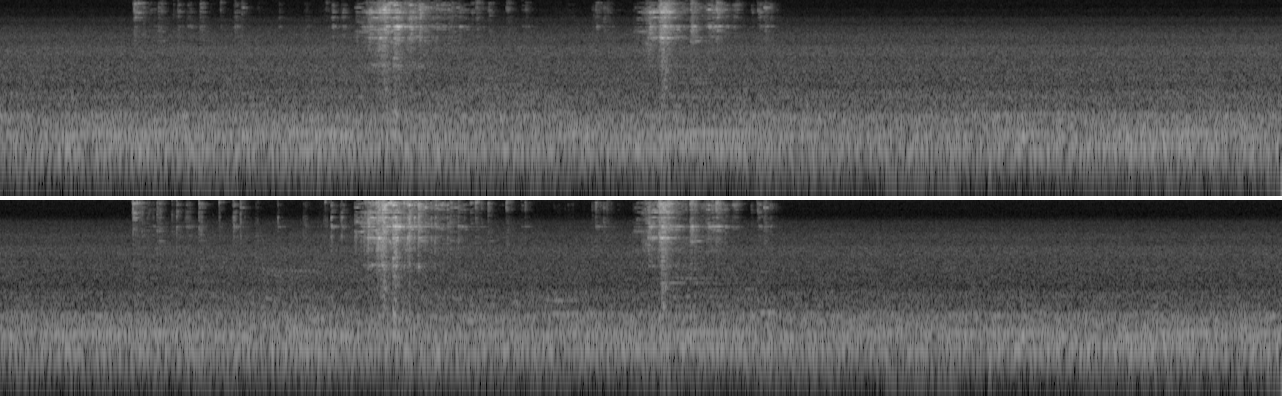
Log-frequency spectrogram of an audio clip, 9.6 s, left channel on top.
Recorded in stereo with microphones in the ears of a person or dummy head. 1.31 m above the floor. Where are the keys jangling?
35° right (ahead or behind), 0.8 m; by 5.8 s 15° right (ahead or behind), 2 m.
